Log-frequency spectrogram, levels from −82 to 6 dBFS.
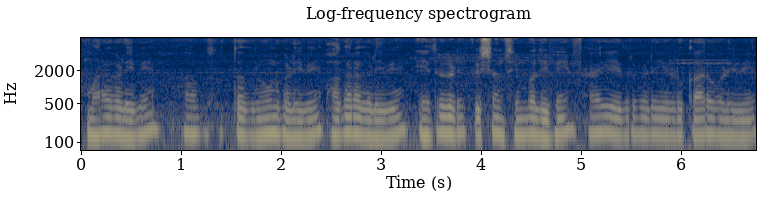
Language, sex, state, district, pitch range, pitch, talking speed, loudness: Kannada, male, Karnataka, Bellary, 130-145 Hz, 135 Hz, 125 wpm, -33 LUFS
